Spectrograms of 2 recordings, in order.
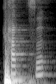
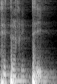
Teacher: Also sie verlagern den Konsonanten nach vorne t, und machen ein Tatze draus. · Shown in: second take · Weil alles, was da vorne ist, ist leichter als K hinten. · Term: Vorverlagerung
